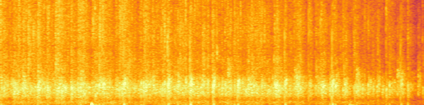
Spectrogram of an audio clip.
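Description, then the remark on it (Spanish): An audience breaks into sustained, dense applause, many hands clapping together in a steady roar that stays loud for several seconds, with no voices rising above it. “Dele ese fuerte aplauso, por favor, ahora sí.”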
